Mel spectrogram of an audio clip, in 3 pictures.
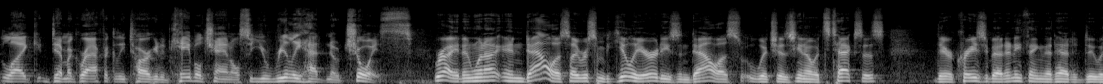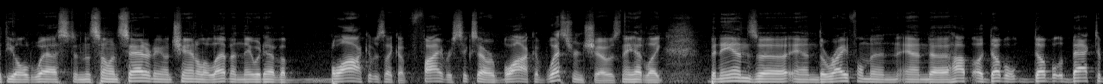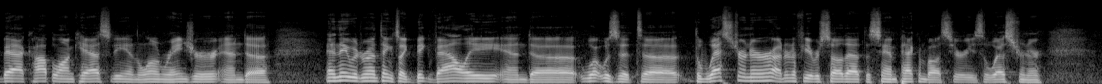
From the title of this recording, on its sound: Live at the Strand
